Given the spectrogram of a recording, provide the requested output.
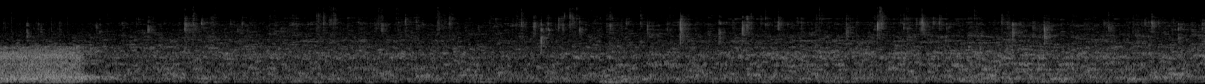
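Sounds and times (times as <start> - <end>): rain on a wet road: 0.0 - 12.0.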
